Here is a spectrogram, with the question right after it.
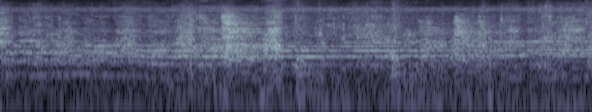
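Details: Male and female Rottweilers with a German Shepherd out on a street: fast, breathy dog panting comes in soft rasping bursts against a constant wash of outdoor background noise.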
